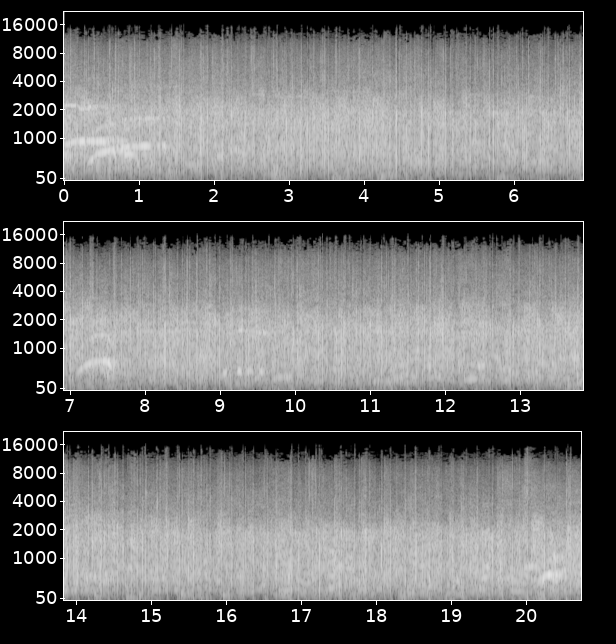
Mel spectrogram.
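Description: Theatre audience applauding steadily, with a few voices calling out over the clapping near the start and again about seven seconds in.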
